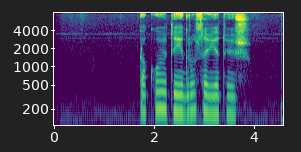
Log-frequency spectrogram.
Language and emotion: Russian, sad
